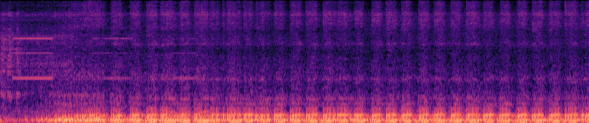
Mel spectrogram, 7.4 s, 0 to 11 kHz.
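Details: 13B bridgeport rotary in Danny's Corona, first start after sorting wiring, water neck and a no-spark problem, igniters on: brief crank, then a loud, choppy, even run with steady exhaust pulses; runs healthy.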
